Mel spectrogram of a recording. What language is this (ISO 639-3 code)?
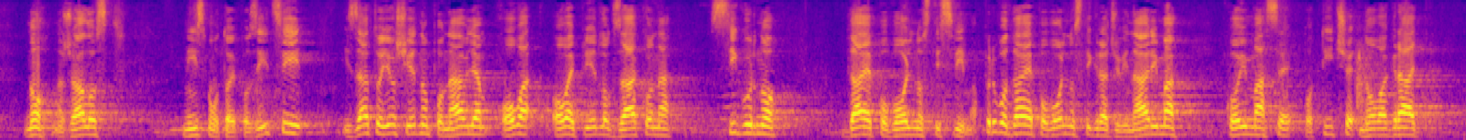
hrv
